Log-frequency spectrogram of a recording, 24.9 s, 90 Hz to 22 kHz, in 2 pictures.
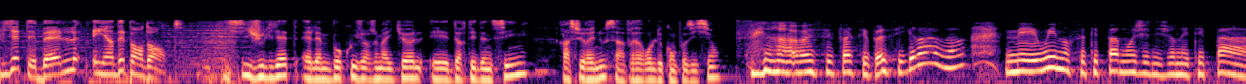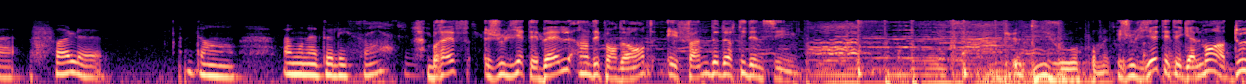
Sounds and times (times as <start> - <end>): Speech: 15.6 - 20.4, 22.9 - 24.9.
